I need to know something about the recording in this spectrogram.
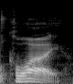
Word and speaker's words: kawaii: pronounce that again Hawaii the Hawaii sort of uh with a K oh Kawai uh the Kawaii death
